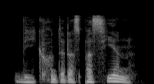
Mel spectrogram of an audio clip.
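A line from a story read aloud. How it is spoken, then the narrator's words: Plain. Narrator (German): fragt Pascha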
